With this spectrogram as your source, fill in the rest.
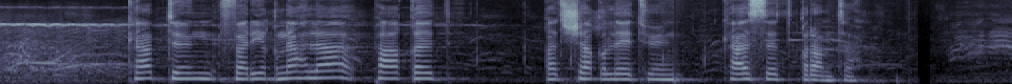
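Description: A man speaks loudly through a loudspeaker.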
